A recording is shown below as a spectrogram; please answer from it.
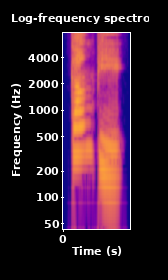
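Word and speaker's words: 钢笔: 钢、钢、钢笔、钢笔、钢笔、钢笔、钢。 Se pronuncia con el primer tono.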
